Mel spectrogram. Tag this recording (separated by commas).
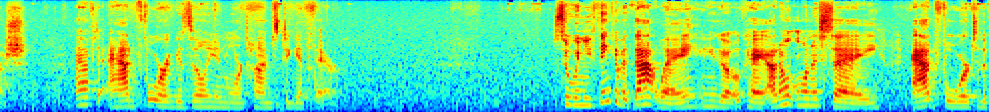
Speech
